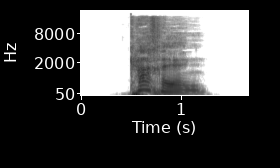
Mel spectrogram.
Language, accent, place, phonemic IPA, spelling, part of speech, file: German, Germany, Berlin, /ˈkaxl̩n/, kacheln, verb, De-kacheln.ogg
- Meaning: 1. to tile 2. to get going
